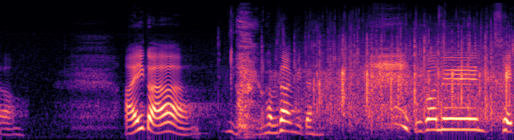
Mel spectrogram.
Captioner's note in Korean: 박수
